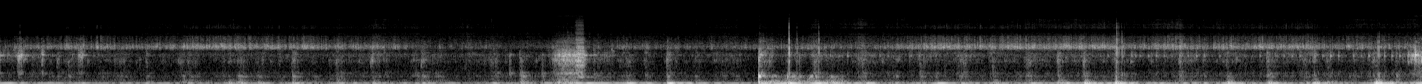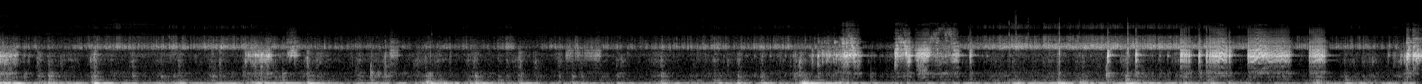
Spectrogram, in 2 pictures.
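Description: Wind buffeting the microphone and water rushing and splashing along the hull of an RS600 dinghy under sail, with irregular knocks and spray hits throughout.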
